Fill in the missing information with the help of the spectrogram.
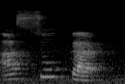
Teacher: mayor fuerza de voz en la penúltima sílaba y termine en una consonante R.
